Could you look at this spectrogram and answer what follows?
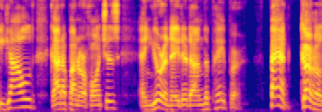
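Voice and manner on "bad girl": higher, louder scolding shout. Acted. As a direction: shout at the cat to stop. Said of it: "he shouted".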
